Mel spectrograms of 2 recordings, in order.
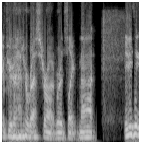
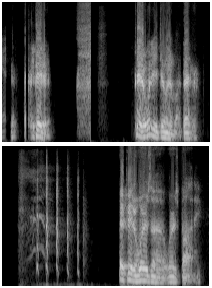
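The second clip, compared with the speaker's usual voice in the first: put-on, fake yawning voice. Retelling the bit he kept doing while sitting in an IHOP, imitating a yawning voice. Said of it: "you just pretend to yawn and that's how you do that voice".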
